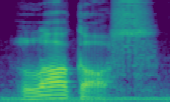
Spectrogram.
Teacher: Notice the accent on the penult or second to last syllable.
